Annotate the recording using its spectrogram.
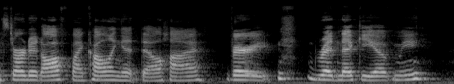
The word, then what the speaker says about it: Delhi: So the place where most of this book is set is a town in Louisiana that's spelled D-E-L-H-I, like the Indian city, Delhi. But how is it pronounced? – It's pronounced Delhi.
